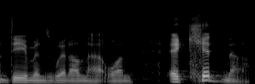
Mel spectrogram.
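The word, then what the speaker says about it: echidna: Akidna. Okay, that makes more sense. Knuckles the Akidna. I really said Achidna.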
